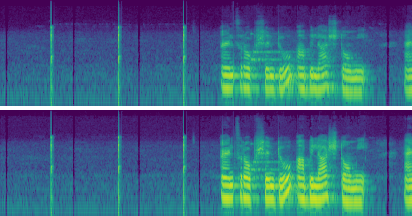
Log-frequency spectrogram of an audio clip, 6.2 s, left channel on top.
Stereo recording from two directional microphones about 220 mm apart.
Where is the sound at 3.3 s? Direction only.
30° right (ahead or behind).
